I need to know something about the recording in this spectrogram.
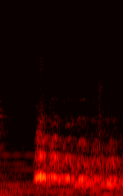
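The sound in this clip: A dog gives a cautious warning bark, a single fairly faint bark followed by a short trailing tone, with no other voices.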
